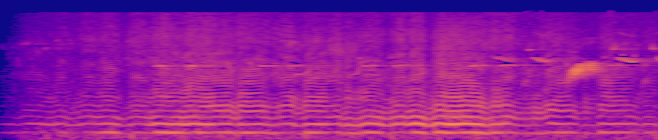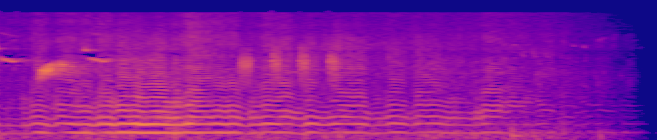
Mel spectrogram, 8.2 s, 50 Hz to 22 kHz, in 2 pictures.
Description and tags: Bee buzzing around, bird callings in background. Recorded near Arroyo de Rivetehilos (Donana National Park, S Spain) using Audiotechnica BP4025 > Shure FP24 preamp > Tascam DR-60D MkII recorder
ambiance, birds, buzz, donana, field-recording, forest, insects, nature, south-spain, spring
